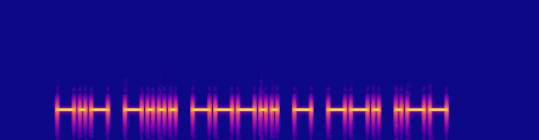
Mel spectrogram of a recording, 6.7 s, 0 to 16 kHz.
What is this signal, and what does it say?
Morse code, heard as a keyed tone, about 20 wpm, 700 Hz. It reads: KB8TGW
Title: Speed Racing - USA 2x3 Call Signs 17wpm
